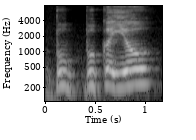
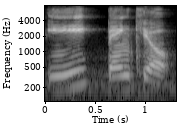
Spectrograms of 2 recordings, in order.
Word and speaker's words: Ebenkyo: I'll pronounce it for you. Ebenkyo. Benkyo means to study in Japanese. Okay. And the pronunciation of means good in Japanese, but it's spelled with an E. So Ebenkyo.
